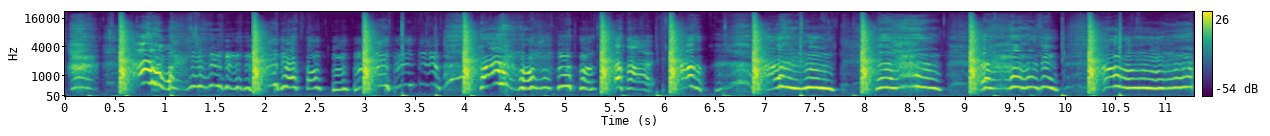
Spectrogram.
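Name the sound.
hand slapping a face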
